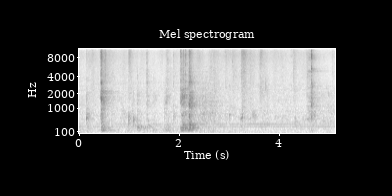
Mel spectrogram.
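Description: Small knocks and clatters of toy dishes and play-kitchen parts being handled by a toddler: a few louder knocks, about half a second in, about two seconds in and near the end, with lighter ticks and taps between.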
